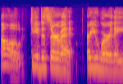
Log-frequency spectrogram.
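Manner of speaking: usual speaking voice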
